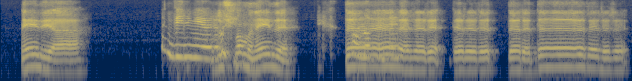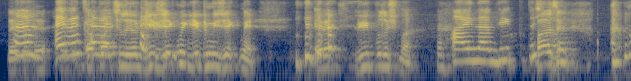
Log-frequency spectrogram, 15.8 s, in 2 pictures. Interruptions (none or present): present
